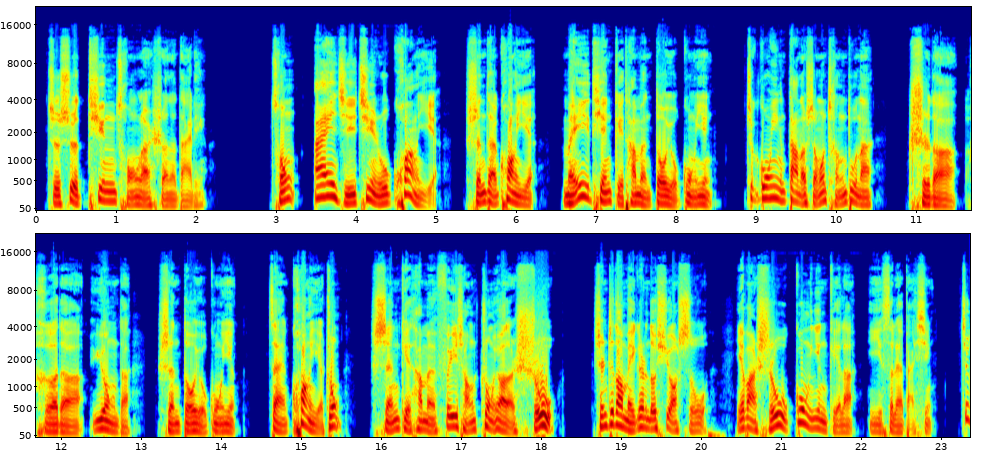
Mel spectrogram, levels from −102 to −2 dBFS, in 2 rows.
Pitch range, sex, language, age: 95-140 Hz, male, Chinese, 20-39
